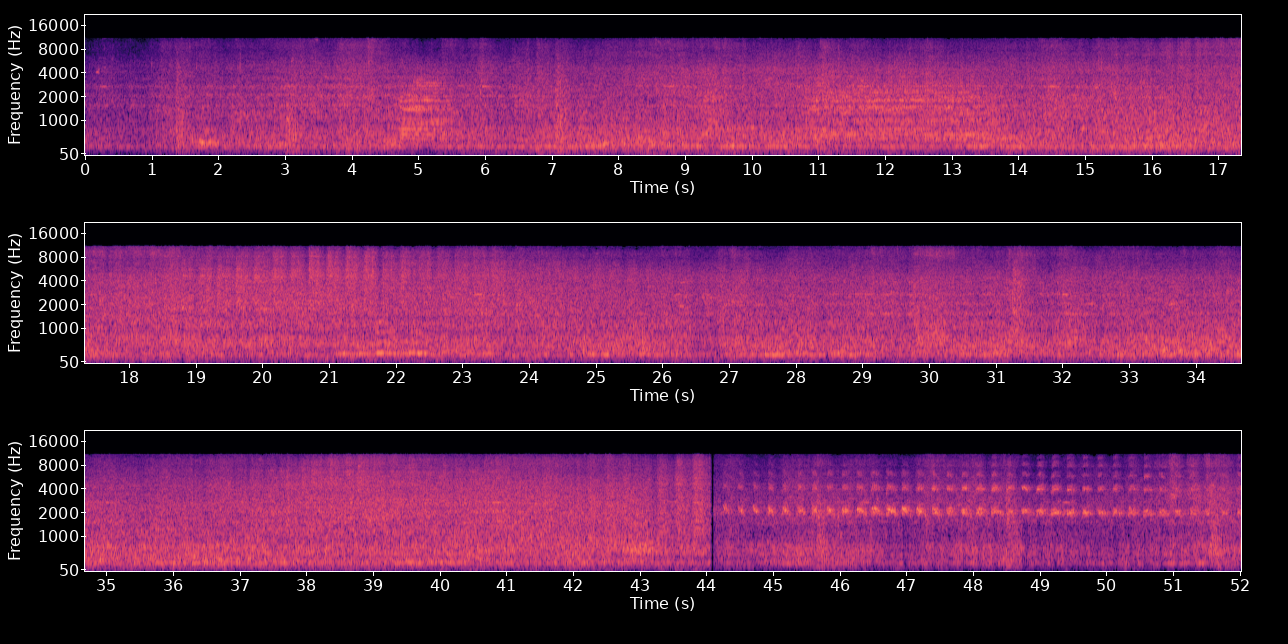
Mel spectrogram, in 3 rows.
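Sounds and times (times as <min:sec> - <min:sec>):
freight train wheels on rails: 0:00.0 - 0:52.0
railroad crossing bell ringing: 0:14.3 - 0:15.4.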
